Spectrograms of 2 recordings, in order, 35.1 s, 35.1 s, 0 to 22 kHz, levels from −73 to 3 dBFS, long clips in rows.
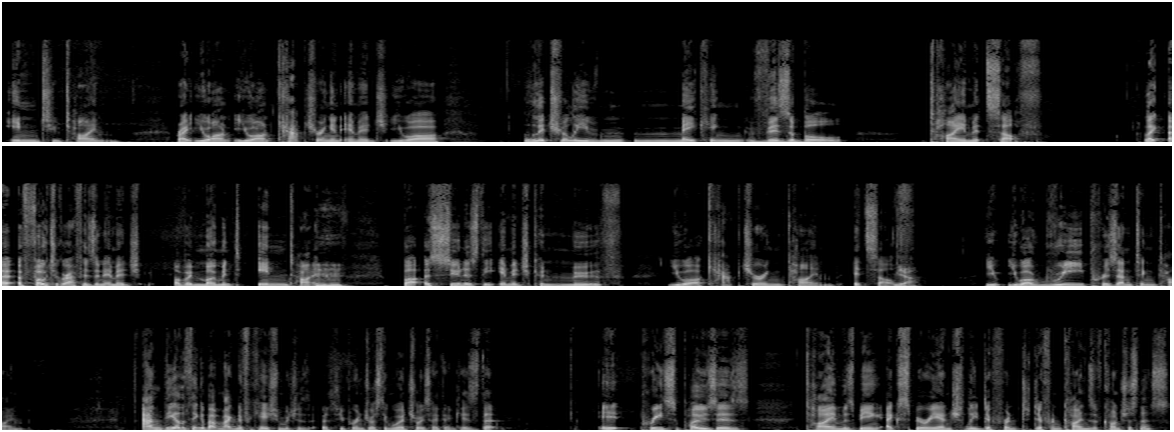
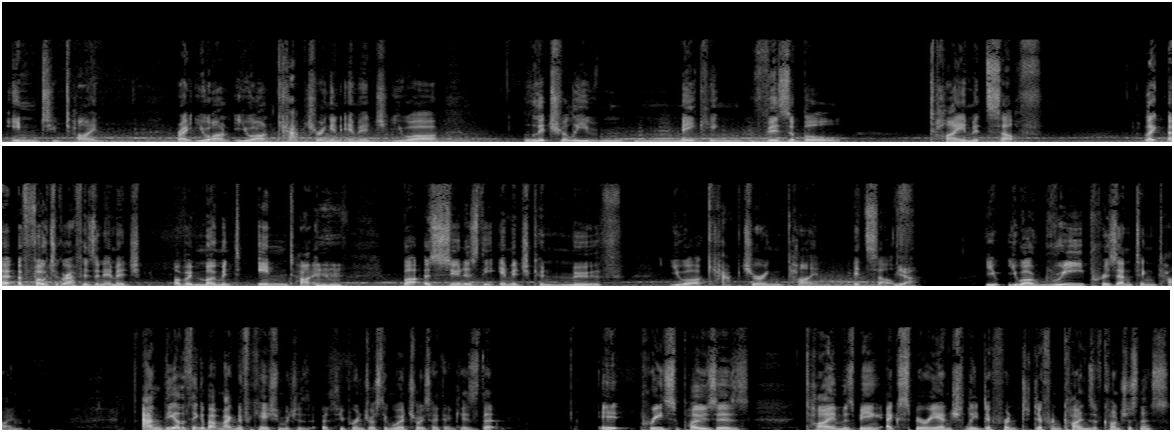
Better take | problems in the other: first | wind noise on the microphone; occasional gusts; until 21 s; 15 dB below the speech

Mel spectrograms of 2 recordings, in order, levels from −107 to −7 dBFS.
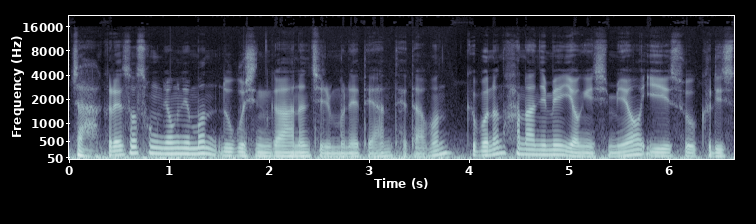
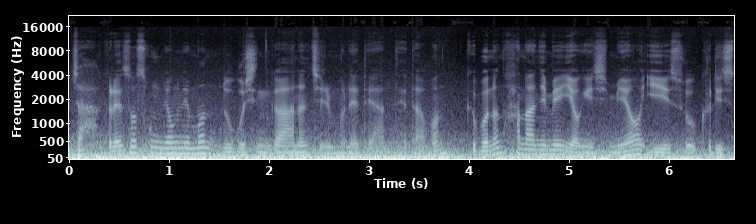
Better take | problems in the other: first | low rumble; loud; throughout; 6 dB below the speech; faint in the first

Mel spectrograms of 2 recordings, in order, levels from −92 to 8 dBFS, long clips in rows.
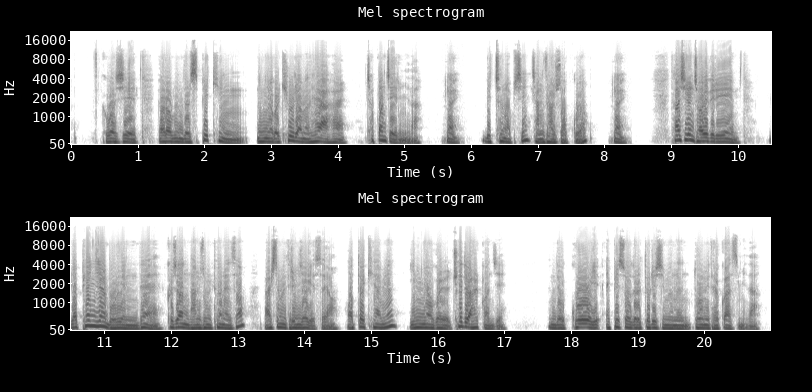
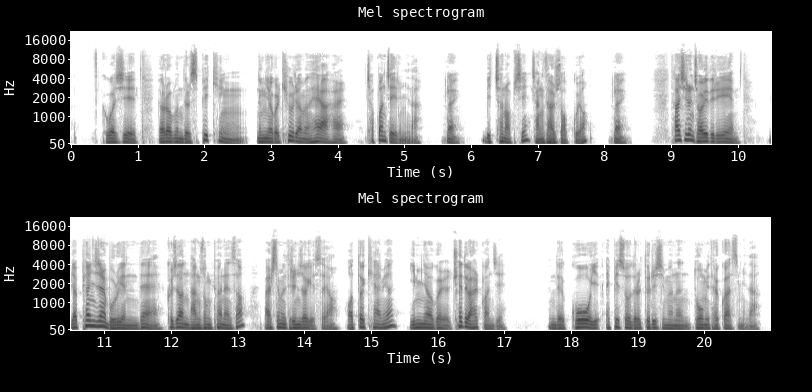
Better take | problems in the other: second | distortion; heavy; 15% of the sound clipped

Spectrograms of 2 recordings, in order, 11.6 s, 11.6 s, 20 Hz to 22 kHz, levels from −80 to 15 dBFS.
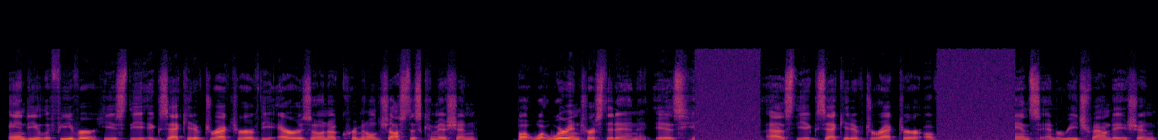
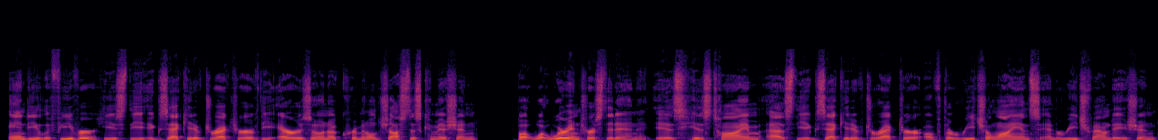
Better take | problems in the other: second | audio cutting out; filled with static; at 7 s for 0.5 s and at 9.5 s for 1 s

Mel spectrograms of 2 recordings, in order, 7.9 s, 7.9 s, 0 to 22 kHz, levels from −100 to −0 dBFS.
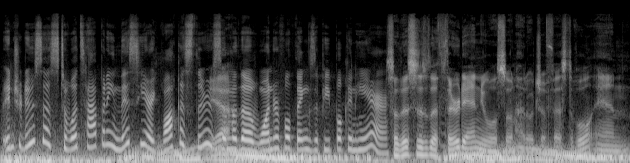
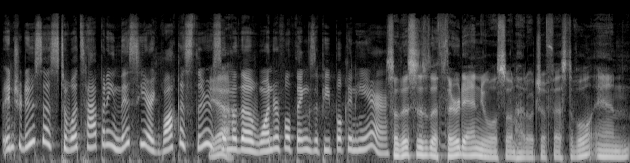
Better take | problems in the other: second | low rumble; loud; throughout; 10 dB below the speech

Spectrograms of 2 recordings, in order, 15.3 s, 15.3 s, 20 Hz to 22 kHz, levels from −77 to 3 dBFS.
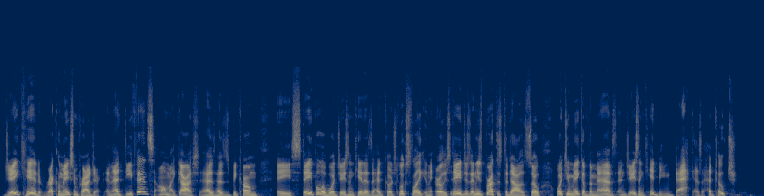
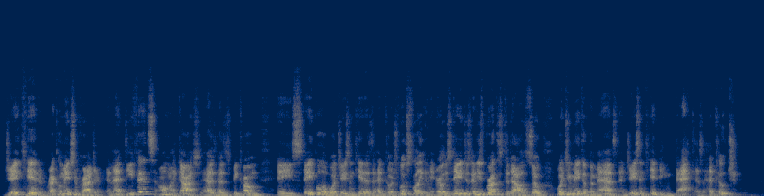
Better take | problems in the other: first | off-mic speech; far // room echo; slight; dies away in 0.4 s

